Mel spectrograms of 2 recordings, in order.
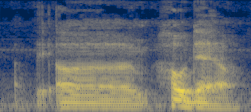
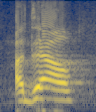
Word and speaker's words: Adele: Hodel. That's what she called her. She called her Hodel, and she mispronounced the word saw, and she was just very out of all over the place.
